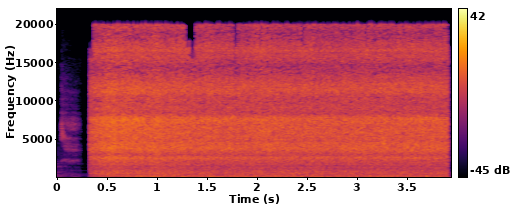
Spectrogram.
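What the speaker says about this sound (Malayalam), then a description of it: "വെള്ളം പാറയിൽ ചിതറുന്ന ശബ്ദം കിലോമീറ്ററുകൾക്കകലെ വരെ കേൾക്കാമെന്നതിനാലാണ്" Irappanpara waterfall beside the road near Thamarakulam junction, water crashing onto rocks: a loud, steady, close roar that starts abruptly after a brief quiet moment and holds evenly to the end.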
